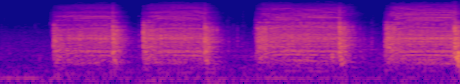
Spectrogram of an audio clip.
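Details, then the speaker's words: Power Wheels ride-on toy after installing a new drive motor onto the existing gearbox, bench-tested in forward: four clean bursts of smooth, even motor whir, no grinding or clicking; new motor runs properly. "New motor is installed. Let's hook it up and see if it works. Forward works."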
